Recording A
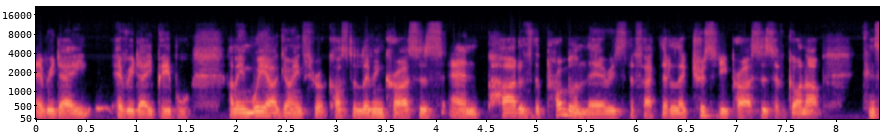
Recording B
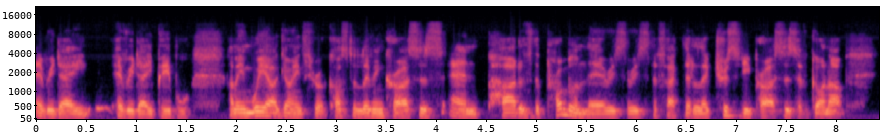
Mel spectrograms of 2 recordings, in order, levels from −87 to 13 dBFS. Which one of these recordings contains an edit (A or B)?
B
